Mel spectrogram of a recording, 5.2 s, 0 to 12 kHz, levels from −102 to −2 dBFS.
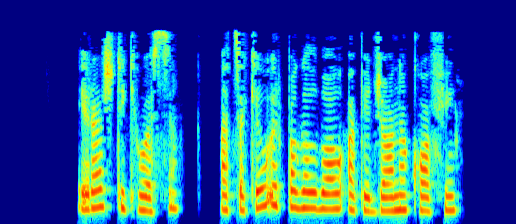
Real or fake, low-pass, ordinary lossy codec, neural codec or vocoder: real; 7.2 kHz; MP3, 32 kbps; none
